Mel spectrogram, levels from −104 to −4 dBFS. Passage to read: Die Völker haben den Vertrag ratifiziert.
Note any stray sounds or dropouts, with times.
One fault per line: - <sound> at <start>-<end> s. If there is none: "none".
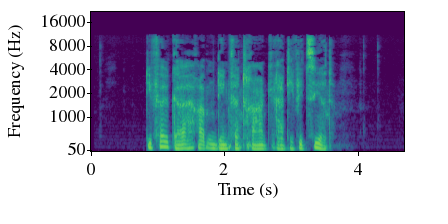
none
